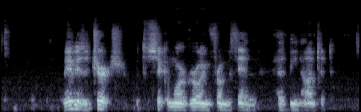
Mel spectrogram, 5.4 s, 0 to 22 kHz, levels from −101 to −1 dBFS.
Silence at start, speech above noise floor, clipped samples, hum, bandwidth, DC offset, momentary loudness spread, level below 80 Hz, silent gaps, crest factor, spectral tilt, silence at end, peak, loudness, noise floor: 0.95 s; 35 dB; under 0.1%; none; 9.4 kHz; under 0.1%; 16 LU; -74 dBFS; none; 20 dB; -5.5 dB/octave; 0.55 s; -10 dBFS; -29 LUFS; -64 dBFS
